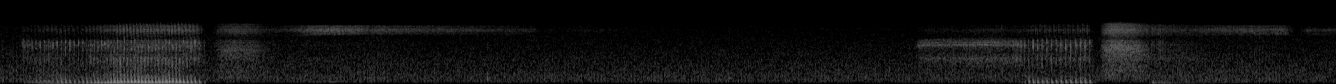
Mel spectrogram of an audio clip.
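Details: Quiet snoring in sleep: two soft rumbling snoring breaths about nine seconds apart over steady background hiss.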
